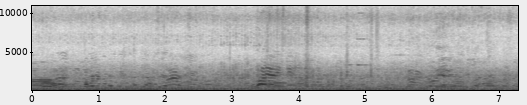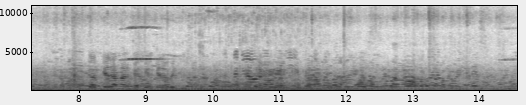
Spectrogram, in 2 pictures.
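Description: A crowd of men and women talk excitedly nearby, outdoors.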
